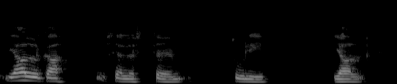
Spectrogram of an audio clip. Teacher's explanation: sellises kontekstis pika esisilbi, rõhulise esisilbi järel teine silp, teine rõhutu silp, mis on lühikene, sellest kadus tüvevokaal ära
